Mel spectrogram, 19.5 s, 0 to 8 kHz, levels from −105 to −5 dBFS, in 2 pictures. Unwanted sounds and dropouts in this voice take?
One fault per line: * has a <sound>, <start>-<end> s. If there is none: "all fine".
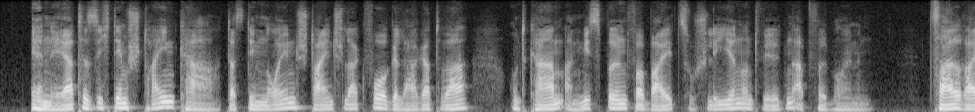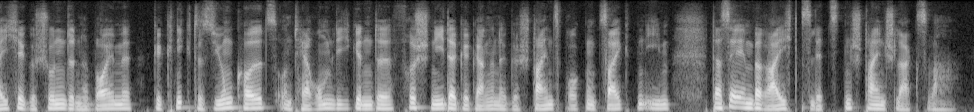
* has a dropout, 17.7-17.8 s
